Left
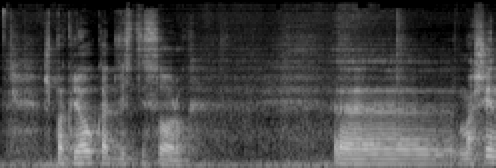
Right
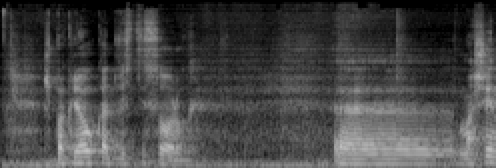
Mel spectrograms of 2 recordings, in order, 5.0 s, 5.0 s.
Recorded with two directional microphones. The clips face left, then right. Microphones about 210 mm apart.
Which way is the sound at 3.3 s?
10° left (ahead or behind).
